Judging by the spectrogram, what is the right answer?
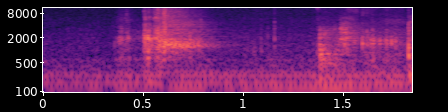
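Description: A Mamiya medium format camera's waist-level viewfinder is flipped open, giving a quick close mechanical snap followed by a second softer click-and-rustle of the hood unfolding.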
